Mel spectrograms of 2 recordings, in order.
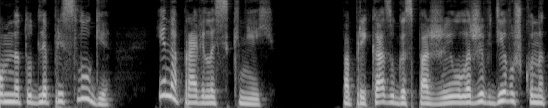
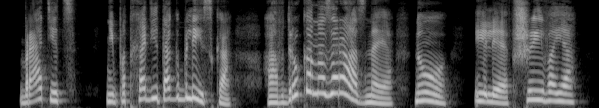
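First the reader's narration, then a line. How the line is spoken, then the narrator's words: Exclaiming. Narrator (Russian): воскликнула Лубна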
